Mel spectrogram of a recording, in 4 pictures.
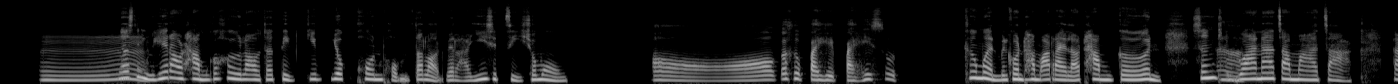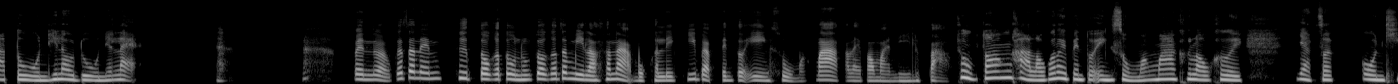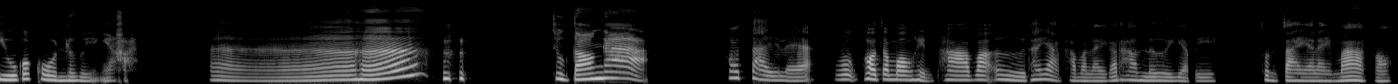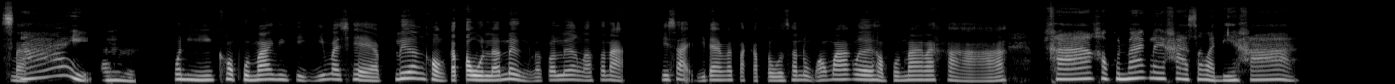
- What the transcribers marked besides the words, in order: chuckle; drawn out: "อะฮะ"; chuckle; tapping
- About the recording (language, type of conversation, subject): Thai, podcast, เล่าถึงความทรงจำกับรายการทีวีในวัยเด็กของคุณหน่อย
